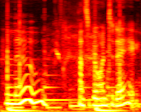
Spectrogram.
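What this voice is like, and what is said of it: Polished radio announcer voice. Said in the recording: “Is that your radio voice? ... It is.”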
